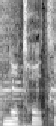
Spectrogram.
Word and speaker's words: Notrot: Ja, ik heb een hele moeilijke achternaam, dus daarom gebruik ik hem niet echt als social media naam, maar inderdaad Notrot.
